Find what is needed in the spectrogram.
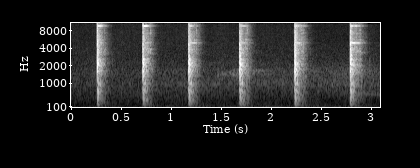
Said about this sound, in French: C'est un marteau. Le petit chien est en train de bricoler. Il répare quelque chose dans son garage.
